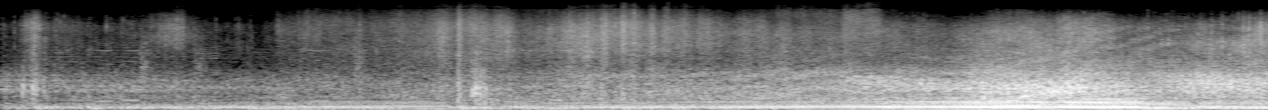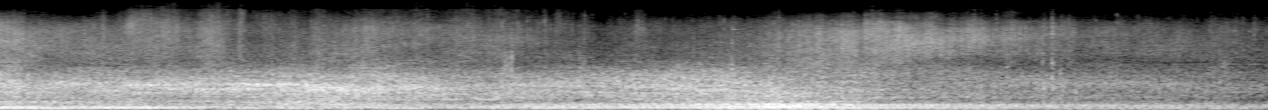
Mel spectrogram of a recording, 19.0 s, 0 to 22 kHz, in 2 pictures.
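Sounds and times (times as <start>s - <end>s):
vehicle engine humming: 0.0s - 19.0s
heavy rain hiss: 2.0s - 19.0s.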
